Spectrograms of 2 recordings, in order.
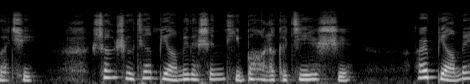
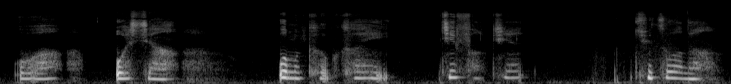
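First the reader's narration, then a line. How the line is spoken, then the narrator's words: Shy, quiet voice. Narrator (Chinese): 表妹红着秀脸，小声的对我说着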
